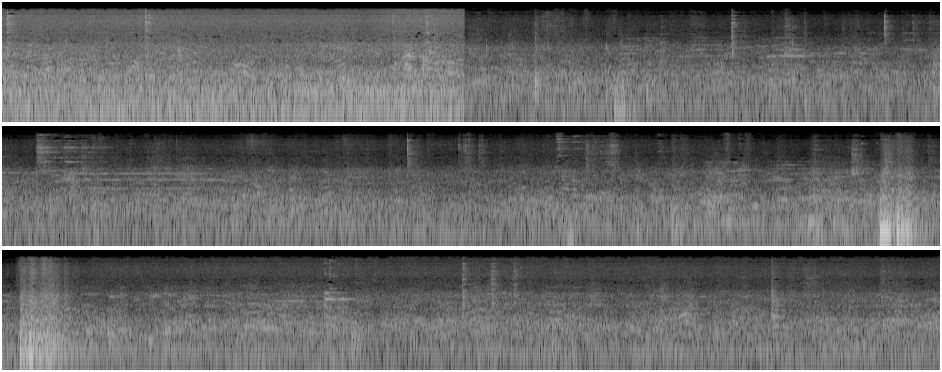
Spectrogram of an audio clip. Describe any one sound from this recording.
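A crowd of diners murmurs in the background.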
